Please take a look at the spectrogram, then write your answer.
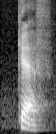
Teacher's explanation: Un poquito más arriba, como vamos a ver en la siguiente imagen, es lugar para la letra kaf, y es también fondo de la lengua, elevando el fondo de la lengua hacia el paladar, ligeramente por encima del qaf, justo por encima del qaf, qa, kaf, iqqa, ahí un pelín arriba.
